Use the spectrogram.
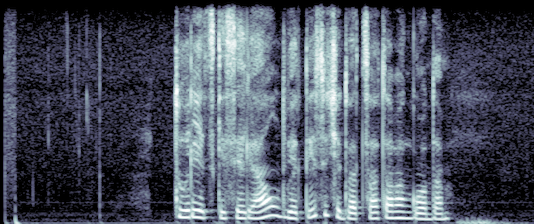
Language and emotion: Russian, neutral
